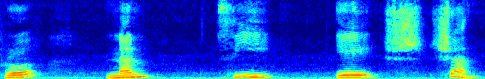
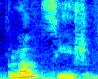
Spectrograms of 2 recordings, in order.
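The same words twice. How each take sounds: First: "pronunciation" very slow, long gaps after each syllable; "pronunciation" chopped into five drawn-out beats. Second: Said in the usual way. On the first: Shown as a demonstration. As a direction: stop fully between pro, nun, ci, a and tion. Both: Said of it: "after each syllable you can put a slash mark".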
